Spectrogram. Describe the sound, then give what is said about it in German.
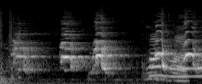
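A dog guarding a house and about 100 square metres of turf lawn near Frankfurt barks a few times in short, tonal bursts, the last one longer. “In der Nähe von Frankfurt bewacht Hund Lotte das Haus und rund 100 Quadratmeter Rasen von Familie Diemerling.”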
